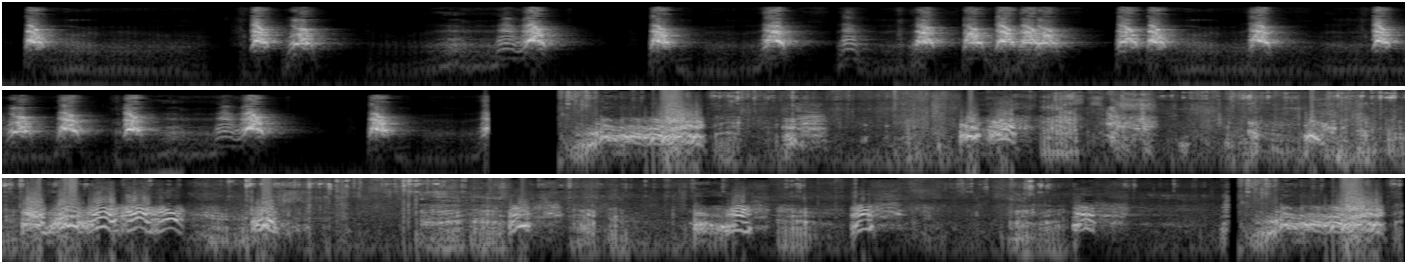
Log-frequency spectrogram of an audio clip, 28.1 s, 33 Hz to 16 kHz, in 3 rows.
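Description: Dog barking: short sharp barks, often in twos and threes with quiet gaps between, about twenty in the first dozen seconds. From about 13 seconds in, a noisier, continuous stretch of barking and growling follows, with the calls running into each other.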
